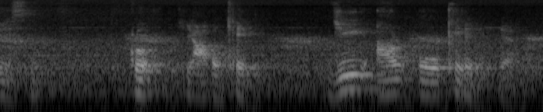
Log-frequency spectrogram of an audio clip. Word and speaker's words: Grok: Yes, that one the name is Grok, G-R-O-K. G-R-O-K. Yeah. Group I think it's pronounced Grok. Group or Grok. Grok.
